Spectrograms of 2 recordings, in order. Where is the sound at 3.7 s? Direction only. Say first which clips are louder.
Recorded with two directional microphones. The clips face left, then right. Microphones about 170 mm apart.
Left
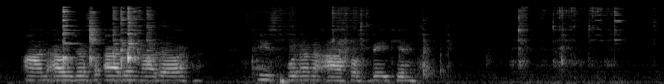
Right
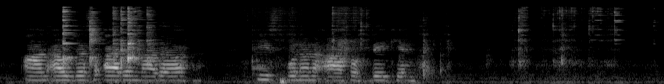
Left 2 dB; 20° right (ahead or behind).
